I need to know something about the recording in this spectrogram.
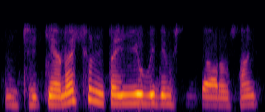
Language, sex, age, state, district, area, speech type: Kashmiri, male, 18-30, Jammu and Kashmir, Budgam, rural, conversation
